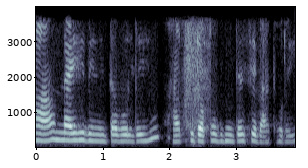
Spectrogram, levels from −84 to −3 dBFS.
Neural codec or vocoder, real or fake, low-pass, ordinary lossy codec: none; real; 3.6 kHz; AAC, 24 kbps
